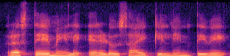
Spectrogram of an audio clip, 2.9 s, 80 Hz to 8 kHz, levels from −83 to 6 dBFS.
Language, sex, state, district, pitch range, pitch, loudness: Kannada, female, Karnataka, Bidar, 210-220 Hz, 215 Hz, -15 LUFS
